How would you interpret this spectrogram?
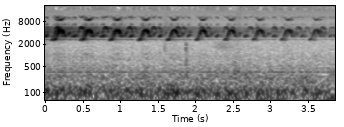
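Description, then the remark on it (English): Birds chirp steadily outdoors along a fenced visitor pathway through lush green forest, a rapid series of repeated high, arching calls over a low background rumble, continuing throughout without any talking. “There are even birds.”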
